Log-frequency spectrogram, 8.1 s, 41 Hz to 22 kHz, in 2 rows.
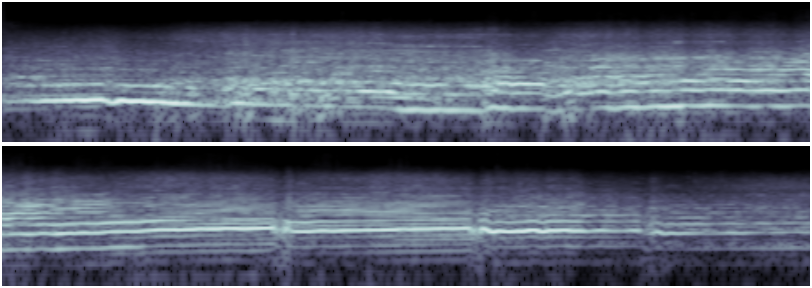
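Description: Lola FA99 single-seater hillclimb race car accelerating hard past at full throttle. The engine note climbs, then drops sharply at each of several upshifts.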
